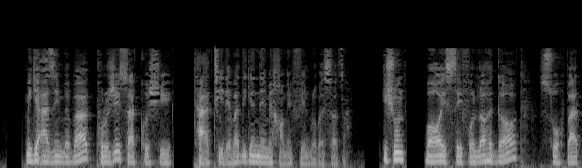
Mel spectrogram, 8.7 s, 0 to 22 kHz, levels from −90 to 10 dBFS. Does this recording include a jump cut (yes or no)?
no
